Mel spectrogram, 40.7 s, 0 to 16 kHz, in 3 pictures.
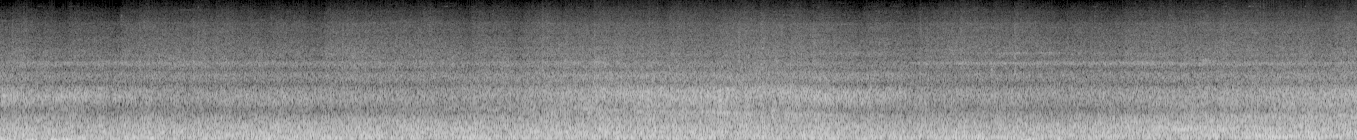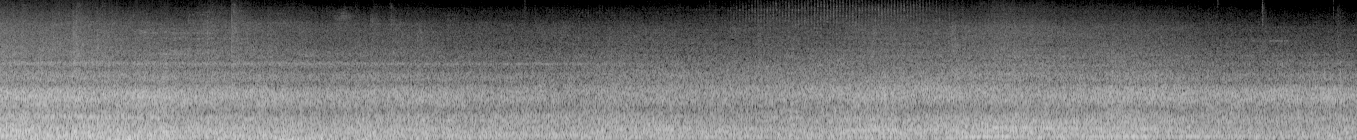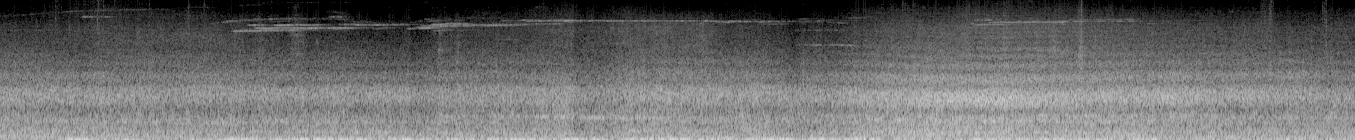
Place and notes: Williamsburg Bridge Path, New York, NY, USA - Williamsburg Bridge Path
Recorded at the Williamsburg Bridge Path.
Zoom H6
9 August 2019, 14:50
